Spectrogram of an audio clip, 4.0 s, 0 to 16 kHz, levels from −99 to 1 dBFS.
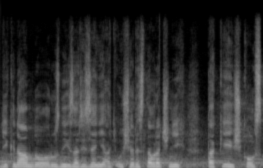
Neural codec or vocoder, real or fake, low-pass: vocoder, 44.1 kHz, 128 mel bands every 256 samples, BigVGAN v2; fake; 14.4 kHz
